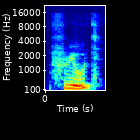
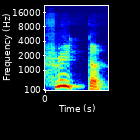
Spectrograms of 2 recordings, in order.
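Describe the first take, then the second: First: The vowel is a rounded English 'oo' sound. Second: The vowel is a fronted French 'u' sound. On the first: "in English you pronounce flute" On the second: "in French you pronounce flûte"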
